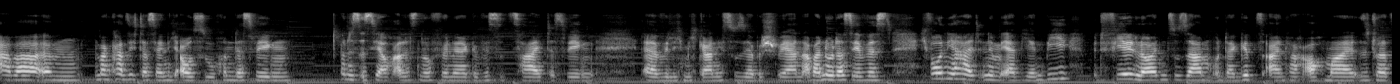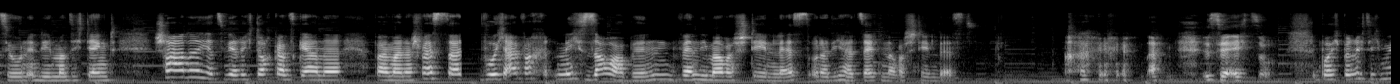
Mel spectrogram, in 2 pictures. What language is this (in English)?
German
